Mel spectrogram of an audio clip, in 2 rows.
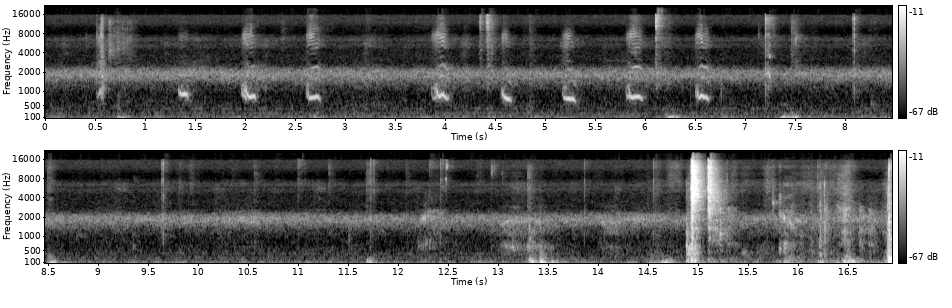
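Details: Two-month-old budgerigar, three days in its new home, with noisy breathing heard briefly each day, seemingly when people look in; soft, regular squeaky clicks with each breath, about 30 a minute, and faint chirps; owner wonders whether stress or illness.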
